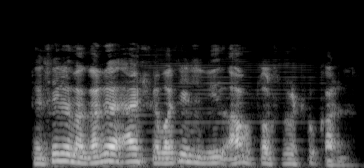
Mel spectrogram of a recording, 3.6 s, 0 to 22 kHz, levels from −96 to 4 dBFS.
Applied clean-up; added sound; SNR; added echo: neural mask model DeepFilterNet 3.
